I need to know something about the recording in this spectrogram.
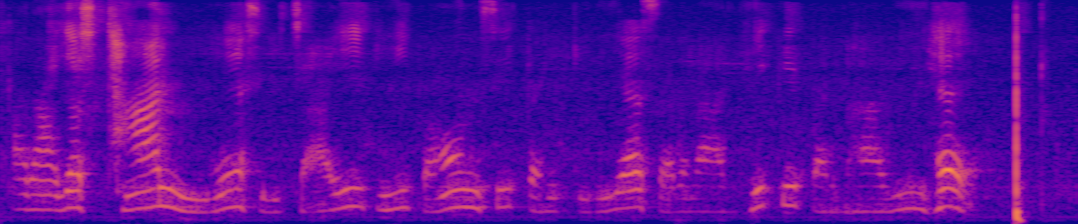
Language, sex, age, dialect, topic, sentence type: Hindi, female, 51-55, Marwari Dhudhari, agriculture, question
